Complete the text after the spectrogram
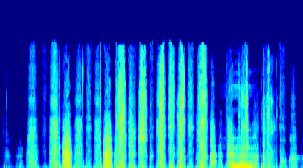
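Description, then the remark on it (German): A person sniffs rapidly and repeatedly, imitating a dog snuffling around while tracking a beeswax candle by smell, with a brief voiced whine or hum breaking in near the end. “Mit meiner feinen Nase habe ich die Witterung nach meiner Kerze aufgenommen und ich rieche Bienenwachs.”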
